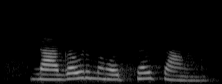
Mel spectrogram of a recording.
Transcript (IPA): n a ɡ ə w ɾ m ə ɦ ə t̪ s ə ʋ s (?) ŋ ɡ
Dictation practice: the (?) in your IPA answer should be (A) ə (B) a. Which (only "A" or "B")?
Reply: B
